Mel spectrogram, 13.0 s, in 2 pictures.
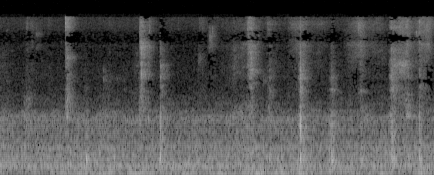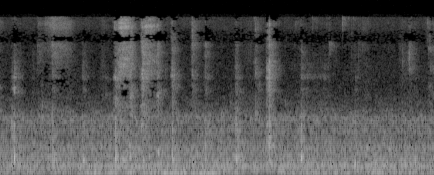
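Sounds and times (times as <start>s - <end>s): faint steady hum: 0.0s - 13.0s
person chewing with mouth clicks: 0.9s - 13.0s.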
